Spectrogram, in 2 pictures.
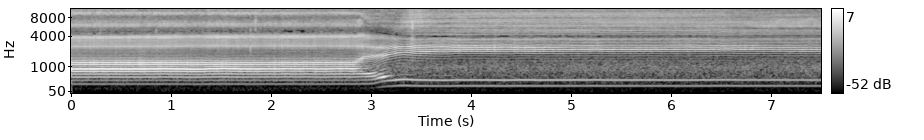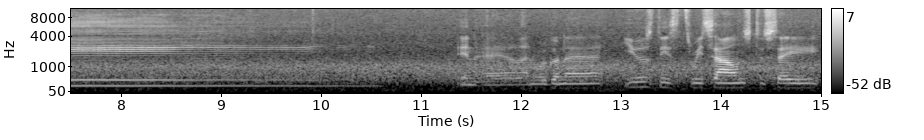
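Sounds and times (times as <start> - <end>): man chanting a sustained tone: 0.0 - 10.6.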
